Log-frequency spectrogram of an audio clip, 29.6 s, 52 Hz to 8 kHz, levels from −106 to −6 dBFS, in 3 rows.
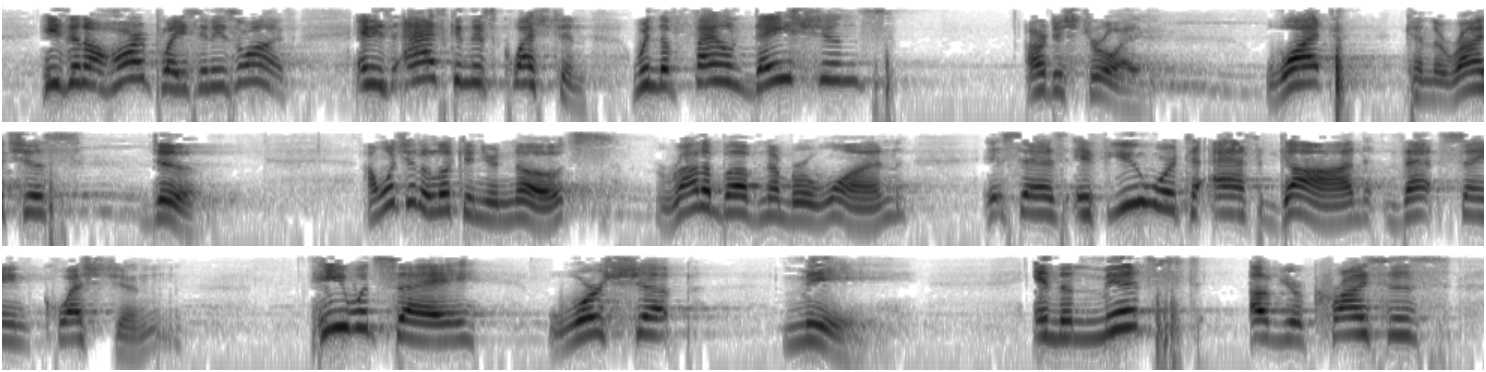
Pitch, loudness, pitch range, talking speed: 235 Hz, -24 LUFS, 205-290 Hz, 115 wpm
